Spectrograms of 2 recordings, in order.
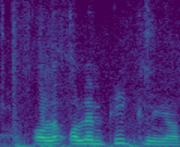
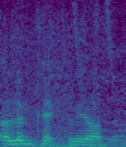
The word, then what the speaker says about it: Olympique Lyon: It's the French side. It's Lyon, Olympique Lyon, I think it is. Yeah. In English, it's basically like Olympic Lyon.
